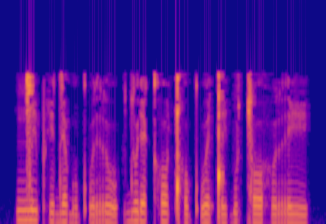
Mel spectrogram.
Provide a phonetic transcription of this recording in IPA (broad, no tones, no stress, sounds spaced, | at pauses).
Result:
ŋ͡ǀ i pʰ i d e ɡʷ e kʷʼ i r u | d u ɾʲ æ kʰ o ǃʰ o kʷʼ e ǃ i ɠ u ǀ o h u r i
